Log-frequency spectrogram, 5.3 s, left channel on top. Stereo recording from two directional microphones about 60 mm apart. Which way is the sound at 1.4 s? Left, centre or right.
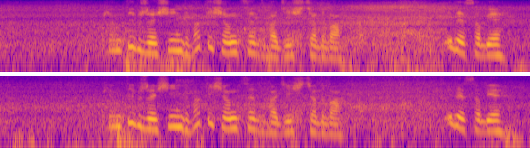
Right.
